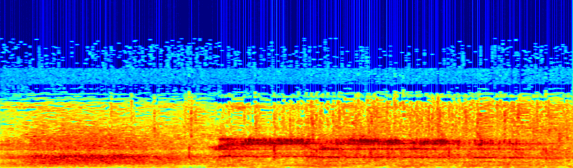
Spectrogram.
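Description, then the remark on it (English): A loud motorboat engine roars steadily throughout, its droning pitch shifting upward about a third of the way in, then holding a strained, buzzing whine to the end. “Probably wasn't on a speedboat, though, was it?”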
